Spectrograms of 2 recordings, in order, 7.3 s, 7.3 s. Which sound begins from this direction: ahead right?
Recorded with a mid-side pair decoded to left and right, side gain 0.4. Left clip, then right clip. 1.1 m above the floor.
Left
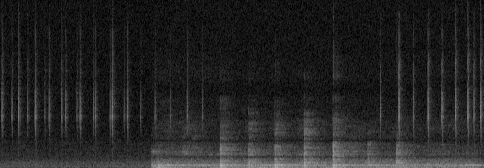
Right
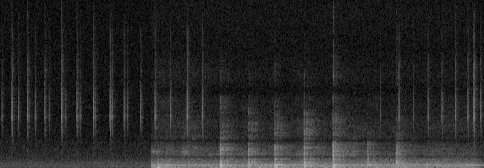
Running footsteps, at 2.3 s.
